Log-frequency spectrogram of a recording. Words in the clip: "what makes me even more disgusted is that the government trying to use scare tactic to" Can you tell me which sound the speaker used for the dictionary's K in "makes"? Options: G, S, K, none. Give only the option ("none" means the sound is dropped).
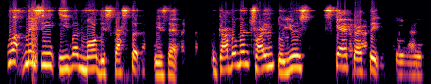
none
